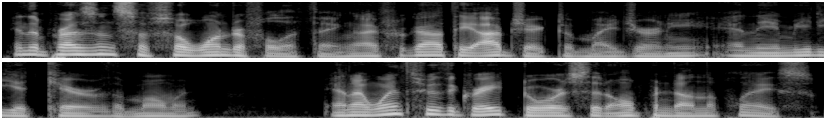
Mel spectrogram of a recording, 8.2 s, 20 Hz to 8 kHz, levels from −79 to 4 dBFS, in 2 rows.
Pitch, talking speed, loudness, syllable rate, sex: 105 Hz, 250 wpm, -20 LUFS, 6.4 syllables/s, male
